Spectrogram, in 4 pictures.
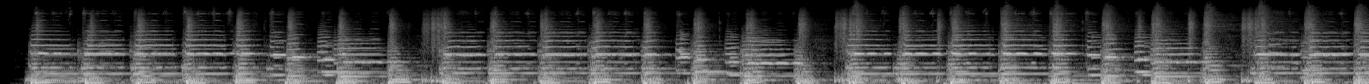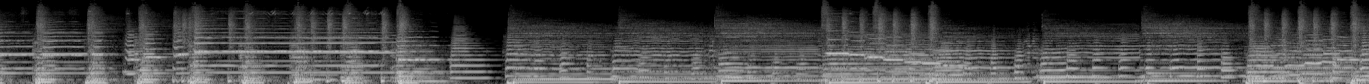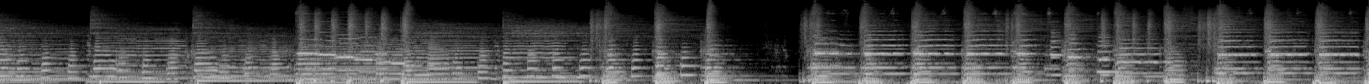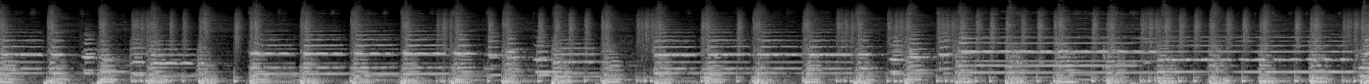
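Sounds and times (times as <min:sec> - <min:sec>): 
exit music: 0:00.0 - 0:54.7.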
